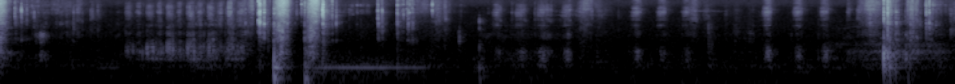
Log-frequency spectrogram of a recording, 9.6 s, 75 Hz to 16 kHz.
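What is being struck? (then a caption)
Pencil lead on a sheet of drawing paper. A pink mechanical pencil scratches drawing lines across a flat white sheet of drawing paper resting on a desk. Soft, dry scratching strokes come in short, quiet bursts, with a few louder, brighter scrapes near the 3-second mark and again near the end.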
